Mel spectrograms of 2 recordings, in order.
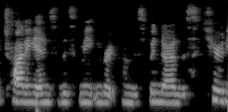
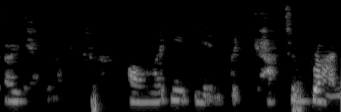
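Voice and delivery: secret whisper; 9 dB quieter than usual. Retold or imitated. Guard secretly lets her in.

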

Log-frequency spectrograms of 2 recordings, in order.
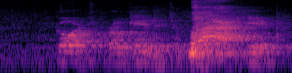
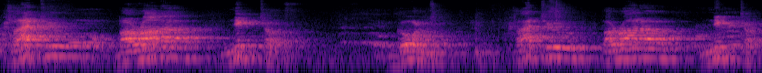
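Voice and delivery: each word spelled out slowly; slow careful demo; 3 semitones higher, slower than usual. Shown as a demonstration. Klaatu teaching Helen the phrase, slow and careful. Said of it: "Say it".

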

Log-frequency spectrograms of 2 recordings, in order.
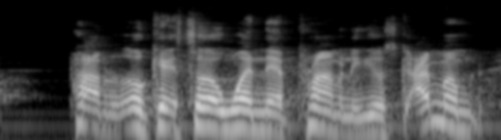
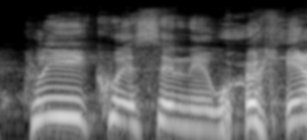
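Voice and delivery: loud, higher mock plea to the teacher; 5 semitones higher, 7 dB louder than usual. Teacher begging the student to stop, mock loud plea. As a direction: call out like a fed-up teacher begging. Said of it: "Them folk be like".

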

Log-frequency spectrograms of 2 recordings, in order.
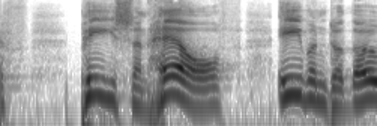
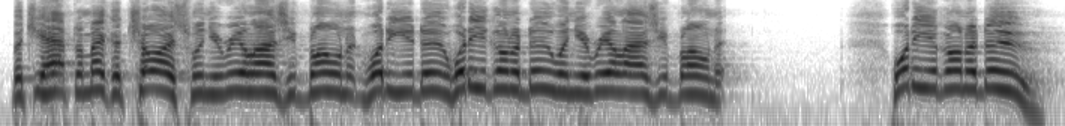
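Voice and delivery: raised preacher's voice, pressing the question; challenging preaching; 6 semitones higher, 6 dB louder than usual. Real, not acted. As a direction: put the challenge hard to the congregation.

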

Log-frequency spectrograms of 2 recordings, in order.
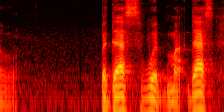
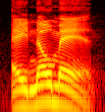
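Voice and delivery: loud announcement; 3 semitones higher, 9 dB louder than usual. Real, not acted. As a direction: punch it out loud. Announcing the concept.

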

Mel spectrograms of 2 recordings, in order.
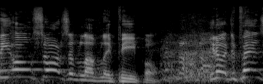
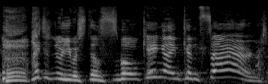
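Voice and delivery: higher voice, slowing dramatically at the end; hammed-up shocked concern; mock-concerned boss; 5 semitones higher than usual. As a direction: play the boss aghast with exaggerated concern. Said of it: "What's he gonna say?".

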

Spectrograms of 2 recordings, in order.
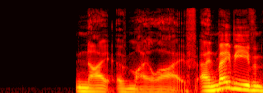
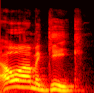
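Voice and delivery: mocking poser; 6 semitones higher, 4 dB louder than usual. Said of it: "posers like".

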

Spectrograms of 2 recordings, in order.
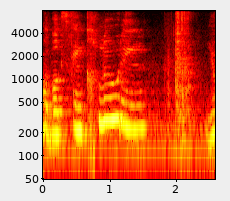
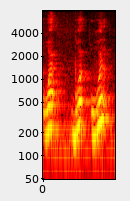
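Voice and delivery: ordinary talk

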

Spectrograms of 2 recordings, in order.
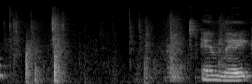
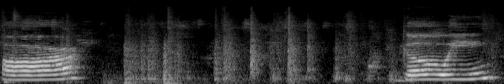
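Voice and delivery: one loud word at a time; dictation pace; 3 dB louder, much slower than usual. Shown as a demonstration. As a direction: call each word out, slowly. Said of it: "put our words on top of the lines".

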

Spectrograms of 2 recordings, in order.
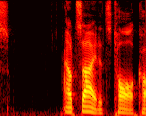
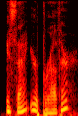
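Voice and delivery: put-on lightly raised girlish voice, curious; young girl's voice; 7 semitones higher than usual. A narrator's reading. Scene: Sansa asks Sir Loras about his brother, girlish voice.

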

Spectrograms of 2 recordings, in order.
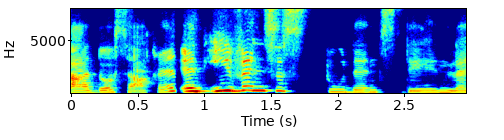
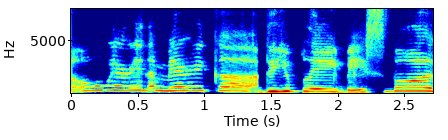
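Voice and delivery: high, eager principal asking questions; quoting the principal; 8 semitones higher, 3 dB louder than usual. Retold or imitated. Principal warmly quizzing the American teacher, higher and interested. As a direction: voice the keen principal, pitch up. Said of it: "Kasi yun siya tinanong".

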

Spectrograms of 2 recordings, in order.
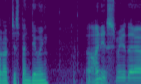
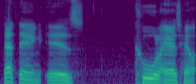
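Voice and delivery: slow admiring; 5 dB louder, much slower than usual. Real, not acted. Admiring the sculpt.

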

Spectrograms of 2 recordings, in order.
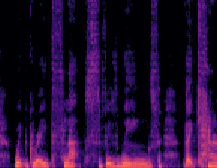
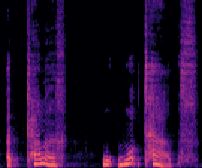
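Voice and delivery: eager question; 7 semitones higher than usual. A narrator's reading. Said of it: "cried Effie".

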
